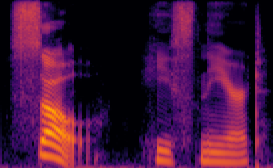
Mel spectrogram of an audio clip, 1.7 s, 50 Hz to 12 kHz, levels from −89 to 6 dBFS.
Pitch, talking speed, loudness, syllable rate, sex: 160 Hz, 105 wpm, -20 LUFS, 2.9 syllables/s, female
